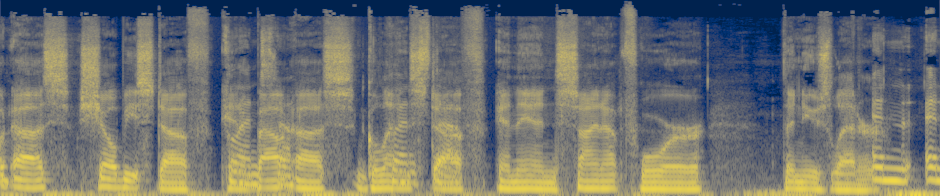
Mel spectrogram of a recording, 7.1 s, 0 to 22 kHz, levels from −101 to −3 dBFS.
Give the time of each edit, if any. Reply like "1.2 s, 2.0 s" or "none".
none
